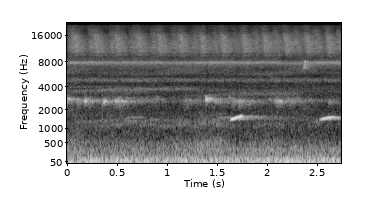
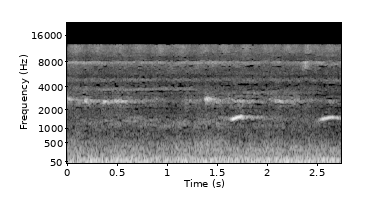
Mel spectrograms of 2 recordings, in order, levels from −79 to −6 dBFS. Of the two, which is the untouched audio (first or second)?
first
